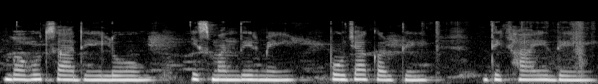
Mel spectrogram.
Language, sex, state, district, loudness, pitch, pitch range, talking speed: Hindi, female, Bihar, Kaimur, -12 LUFS, 210 Hz, 205-220 Hz, 100 wpm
